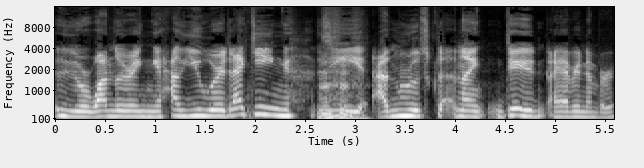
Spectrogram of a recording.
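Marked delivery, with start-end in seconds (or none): 0.0-4.0 really bad, clumsy put-on French accent. Retelling what someone said to Mr. T, in a really bad French accent. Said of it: "me doing a really bad French accent".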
